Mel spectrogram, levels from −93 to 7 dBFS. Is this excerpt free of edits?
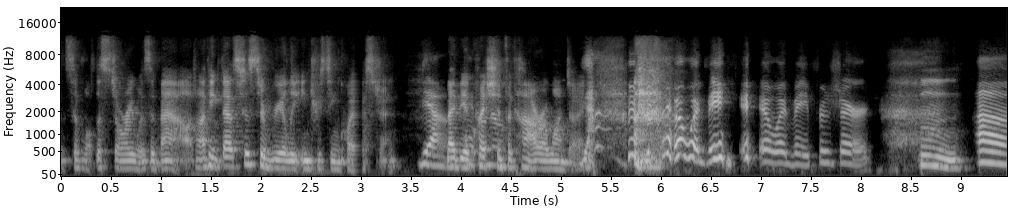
yes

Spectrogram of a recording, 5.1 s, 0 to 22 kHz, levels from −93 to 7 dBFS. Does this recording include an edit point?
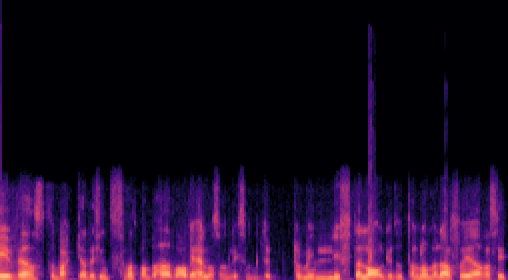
yes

